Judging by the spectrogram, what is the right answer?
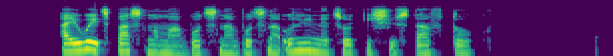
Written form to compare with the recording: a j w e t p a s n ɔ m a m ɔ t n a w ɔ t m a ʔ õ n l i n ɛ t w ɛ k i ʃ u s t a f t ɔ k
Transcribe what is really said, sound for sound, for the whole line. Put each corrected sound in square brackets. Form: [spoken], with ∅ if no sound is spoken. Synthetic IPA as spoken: a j w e t p a s n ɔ m a [b] ɔ t n a [b] ɔ t [n] a ʔ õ n l i n ɛ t w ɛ k i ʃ u s t a f t ɔ k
